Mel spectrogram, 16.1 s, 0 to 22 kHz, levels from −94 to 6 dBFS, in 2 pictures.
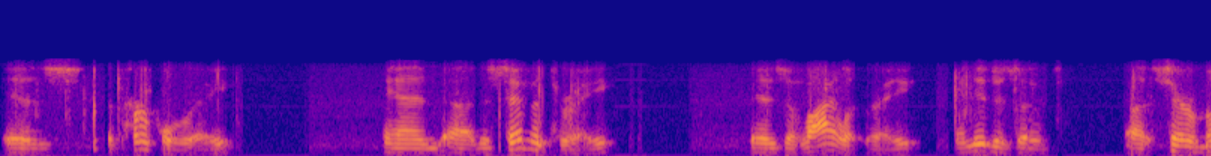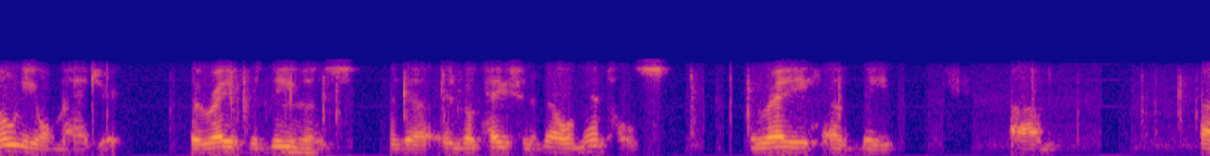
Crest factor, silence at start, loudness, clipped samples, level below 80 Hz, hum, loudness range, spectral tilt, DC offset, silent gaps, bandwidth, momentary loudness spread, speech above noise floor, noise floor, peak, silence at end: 22 dB; 0 s; -28 LUFS; under 0.1%; -62 dBFS; none; 3 LU; -3 dB/octave; under 0.1%; none; 4.6 kHz; 14 LU; 41 dB; -68 dBFS; -8 dBFS; 0 s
